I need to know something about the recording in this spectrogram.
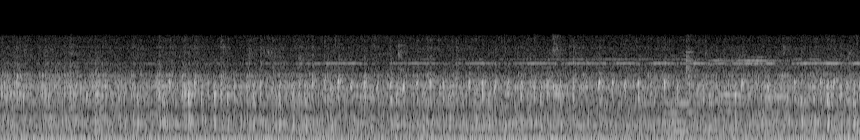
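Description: Steady background hum with a faint high tone, with no distinct knocks or clicks standing out.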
